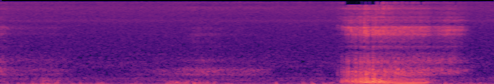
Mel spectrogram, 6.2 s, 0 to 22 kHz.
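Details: Snoring in a 43-year-old man (85 kg, 165 cm) with sleep apnea: quiet irregular breathing, then a sudden loud gasping snore of about a second ending a breathing pause.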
